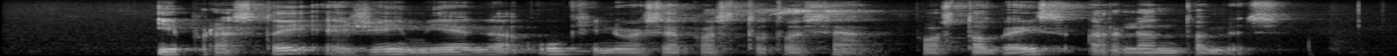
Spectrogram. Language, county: Lithuanian, Panevėžys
